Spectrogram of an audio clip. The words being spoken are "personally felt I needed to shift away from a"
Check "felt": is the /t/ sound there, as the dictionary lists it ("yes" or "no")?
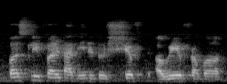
yes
